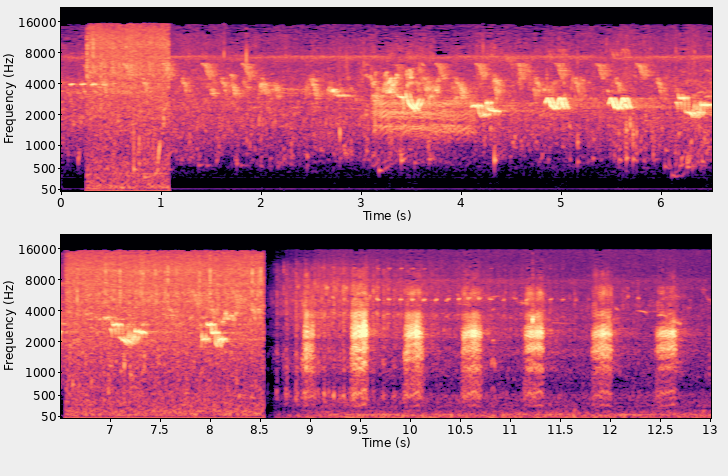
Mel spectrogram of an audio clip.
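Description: A small bird singing a run of short, falling chirps, about two a second; then, after a cut, a duck quacking steadily, a little under two quacks a second.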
